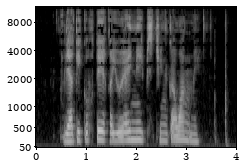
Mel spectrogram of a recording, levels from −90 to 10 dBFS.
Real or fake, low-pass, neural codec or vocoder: real; 10.8 kHz; none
